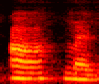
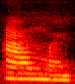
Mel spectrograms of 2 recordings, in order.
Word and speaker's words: almond: Also, almond. Almond. You don't say almond because the L in this word is silent. I hear a lot of speakers usually say almond. It is almond.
